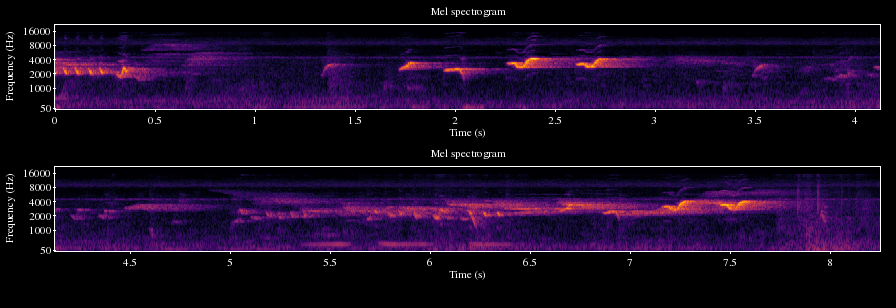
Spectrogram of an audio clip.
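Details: Black-naped oriole gives loud clipped whistles, then a long, quieter, rambling twitter rising in strength toward the end of the lure call.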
